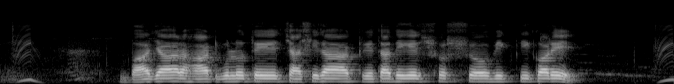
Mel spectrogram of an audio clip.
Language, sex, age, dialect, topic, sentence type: Bengali, male, 46-50, Northern/Varendri, agriculture, statement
